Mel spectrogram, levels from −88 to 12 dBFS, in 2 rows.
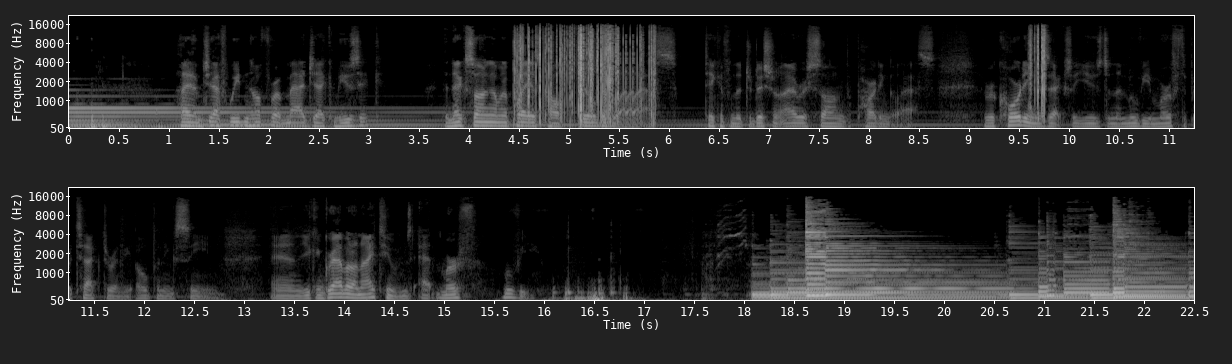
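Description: A run of compressed frames was played more than once between 0.87 and 0.89 s. A single block of about 23.2 ms, a length that fits one 1024-sample frame at 44.1 kHz, is heard again, so the sound catches on itself. The clip runs 23.2 ms longer as a result.

From 4.45 to 5.89 s there is cable scratch noise, likely from a worn cable, connector or control being moved so that its contact resistance jumps about. Dense, uneven bursts of scratching and rustling sit a few dB above the sound for well over a second.

Inside that stretch, at 5.56 to 5.70 s, a 69.7 ms block, which points to three such frames, plays twice more. This produces a stutter and adds 139.3 ms.

A shorter burst of the same scratching returns from 9.59 to 9.77 s.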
